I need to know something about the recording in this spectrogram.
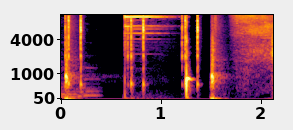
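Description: Subscribe-button animation sound effects: a string of short mouse clicks, a bright bell-like ding a little over half a second in, and a whoosh starting near the end.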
